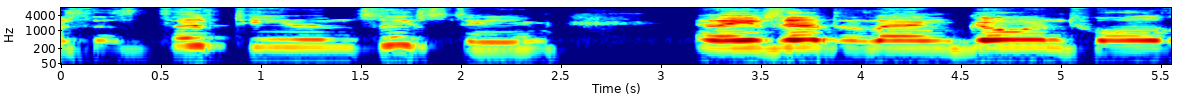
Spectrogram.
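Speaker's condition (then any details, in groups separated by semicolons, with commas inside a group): Cerebral palsy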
